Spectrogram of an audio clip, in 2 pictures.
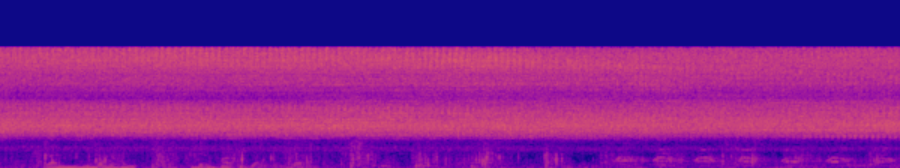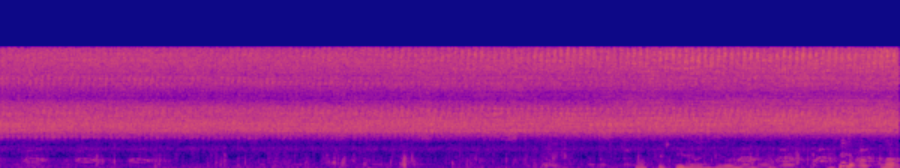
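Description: Summer cicadas in the forest trees, droning in a loud, steady, high-pitched chorus that does not let up.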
